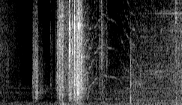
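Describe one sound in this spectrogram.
A heavy door unlatches with a click and swings open.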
